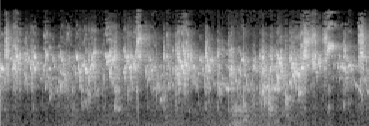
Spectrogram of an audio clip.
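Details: Several pet budgerigars chirping together in a dense, continuous chatter of warbled, scratchy notes and squawks, with no pauses across the whole stretch.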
